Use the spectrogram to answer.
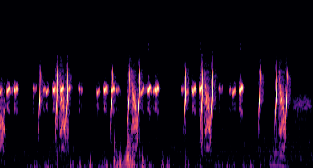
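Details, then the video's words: Quail lure sound for hunting: brisk series of short, piping high notes between sharp, abrupt double and triple strokes, repeated in bursts, ending in a faint buzzy trail. "The quail's voice to catch"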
